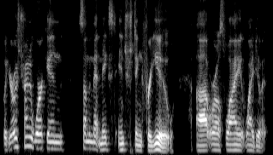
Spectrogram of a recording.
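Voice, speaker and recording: A man's voice: fairly low pitch, brisk. A man, a guest illustrator telling chatty anecdotes in a podcast interview. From New York. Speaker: guest comic book illustrator. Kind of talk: casual storytelling in a podcast interview.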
